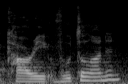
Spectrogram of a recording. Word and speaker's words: Kari Voutilainen: and about the brand now being bought by Kari Voutilainen. Yes. Oh, I got it right. I got the Nice.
